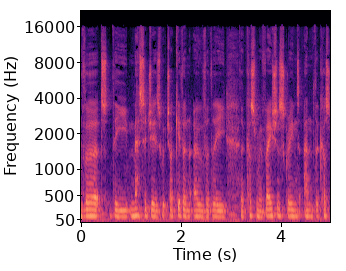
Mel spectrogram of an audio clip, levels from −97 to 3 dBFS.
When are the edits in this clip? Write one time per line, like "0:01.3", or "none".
none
